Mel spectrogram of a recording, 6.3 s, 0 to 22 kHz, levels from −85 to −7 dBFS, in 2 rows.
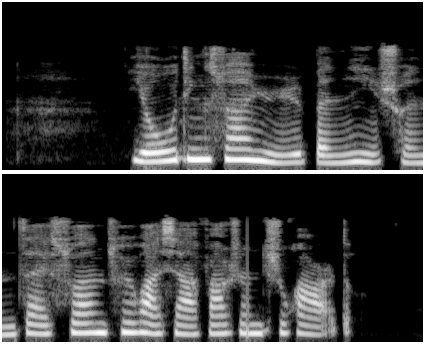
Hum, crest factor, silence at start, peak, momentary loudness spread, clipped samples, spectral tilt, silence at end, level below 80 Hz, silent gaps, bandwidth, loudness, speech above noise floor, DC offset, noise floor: none; 14 dB; 1 s; -2 dBFS; 11 LU; under 0.1%; -5.5 dB/octave; 0.55 s; -58 dBFS; none; 7.8 kHz; -16 LUFS; 50 dB; under 0.1%; -64 dBFS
